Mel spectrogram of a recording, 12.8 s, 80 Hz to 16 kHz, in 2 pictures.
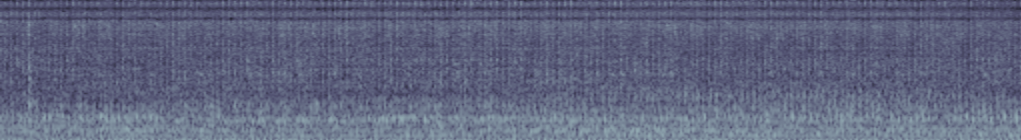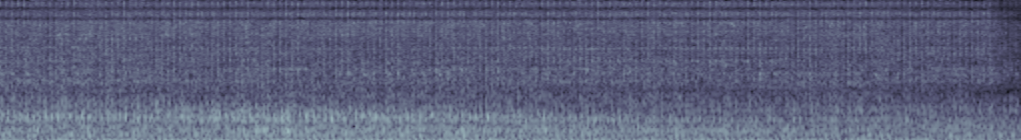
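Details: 2.0-litre automatic Golf 7 at idle: steady idle with a dull, irregular knocking rattle about three per second, flywheel suspected but not confirmed; idle rattle.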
